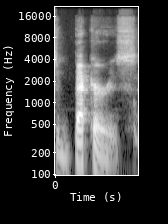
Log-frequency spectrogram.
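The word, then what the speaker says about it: Bueckers: It's not pronounced like Bob Euchre. It's Beckers.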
